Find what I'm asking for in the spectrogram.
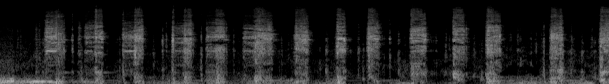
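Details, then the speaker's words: After brake repair (noise caused by rotor dust shields, now cleared), wheel spun: light rhythmic swish about two and a half times a second, soft even pad rub, no grinding; normal light brake pad contact. "do we have any noise nothing but the typical brake pad"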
